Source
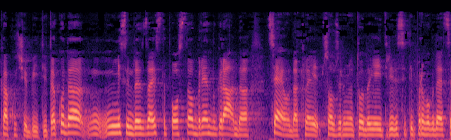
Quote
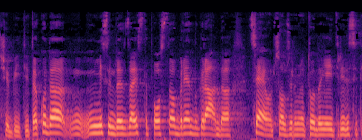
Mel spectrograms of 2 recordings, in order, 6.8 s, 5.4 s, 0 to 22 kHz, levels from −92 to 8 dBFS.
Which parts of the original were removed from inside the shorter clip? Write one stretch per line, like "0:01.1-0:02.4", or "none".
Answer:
0:04.4-0:04.8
